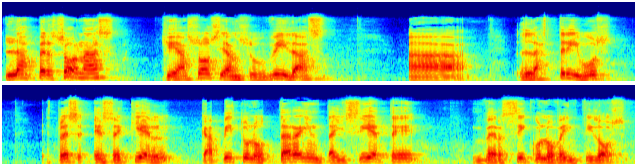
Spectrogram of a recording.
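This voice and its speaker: A man leads a Bible study with an unhurried, drawn-out delivery and a gravelly edge to his fairly high voice. He goes back over his points, corrects himself mid-sentence, and keeps stopping to ask if his listeners are following. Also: lively intonation, fairly bright tone. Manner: deliberate, repetitive, often asks "¿Vio?"; self-correcting, thinks aloud. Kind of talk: live-streamed Bible study talk.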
